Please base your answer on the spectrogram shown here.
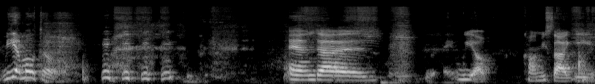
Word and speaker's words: Miyamoto: pronouncing things sometimes but is it mimoto usagi miyamoto you just say it like that you say the accent miyamoto and uh we are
